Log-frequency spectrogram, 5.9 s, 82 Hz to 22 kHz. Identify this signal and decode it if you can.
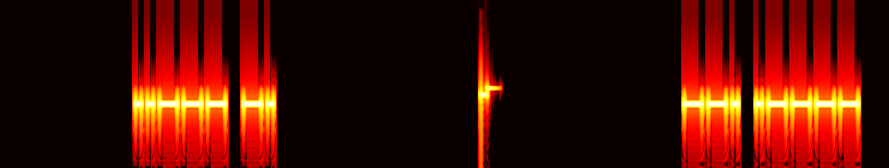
Morse code, heard as a keyed tone, about 29 wpm, 700 Hz. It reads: 2N G1
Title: Single-Letter Single-Number 30wpm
